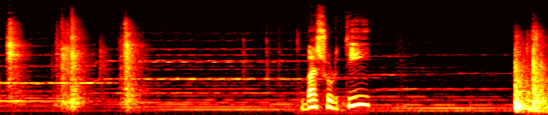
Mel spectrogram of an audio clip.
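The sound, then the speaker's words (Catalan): A door creaks open and then shuts with a solid thunk, heard beneath a soft tonal music bed while a narrator speaks. “va obrir la porta”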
